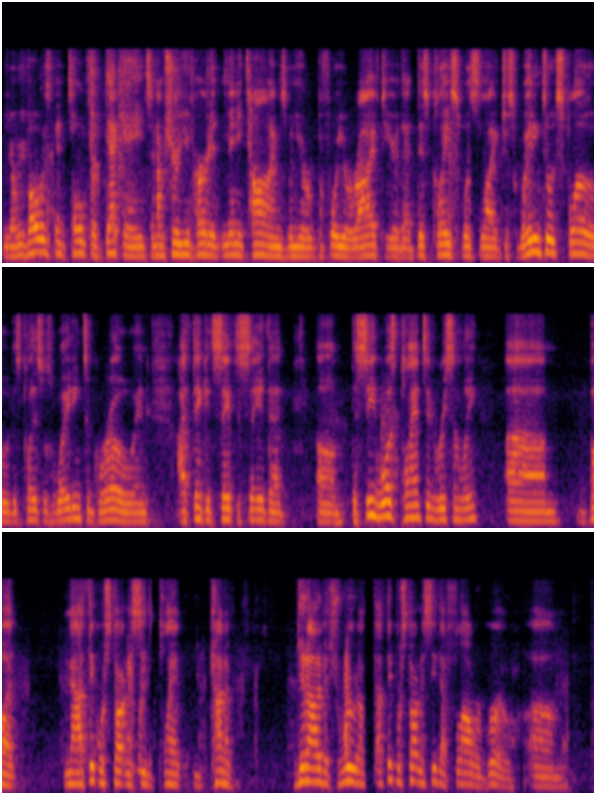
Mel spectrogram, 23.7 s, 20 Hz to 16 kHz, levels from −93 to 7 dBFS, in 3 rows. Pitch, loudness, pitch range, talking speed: 140 Hz, -24 LUFS, 130-160 Hz, 200 wpm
